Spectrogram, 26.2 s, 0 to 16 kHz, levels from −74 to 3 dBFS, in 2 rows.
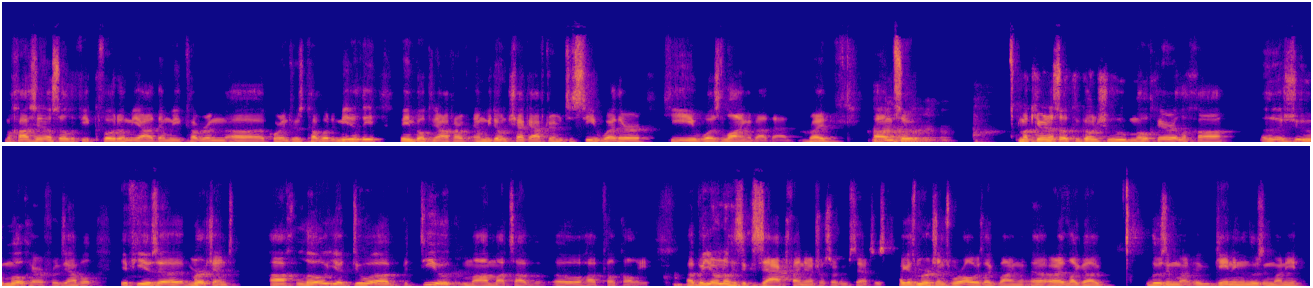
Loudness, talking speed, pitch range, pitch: -20 LUFS, 135 wpm, 125-150 Hz, 135 Hz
